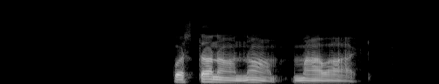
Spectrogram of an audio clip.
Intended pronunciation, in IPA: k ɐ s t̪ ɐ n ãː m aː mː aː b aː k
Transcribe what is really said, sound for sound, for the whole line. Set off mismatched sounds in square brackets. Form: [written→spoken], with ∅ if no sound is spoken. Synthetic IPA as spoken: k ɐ s t̪ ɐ n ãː [m→n] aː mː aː [b→w] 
